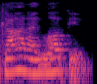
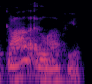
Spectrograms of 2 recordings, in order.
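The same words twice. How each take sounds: First: Said in the usual way. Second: Low, soft and tender, like a whispered prayer; hushed prayer. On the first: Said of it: "Why do you think she said". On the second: Retold or imitated. A grieving mother quietly telling God she loves him. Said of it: "And she says".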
